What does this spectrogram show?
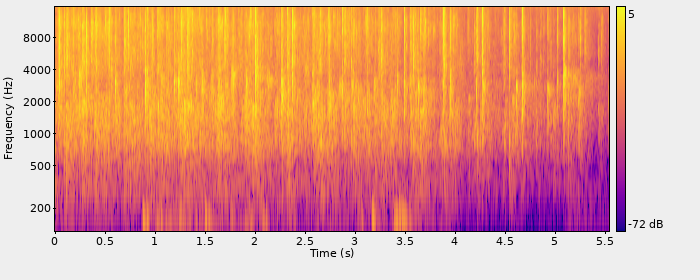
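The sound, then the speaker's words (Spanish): A crowd applauds to the Lord, many hands clapping in a dense, sustained wash of sound that holds throughout, with faint voices murmuring underneath. “Un aplauso al Señor si usted quiere ser libre.”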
